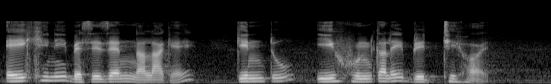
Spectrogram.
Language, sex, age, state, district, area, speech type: Assamese, male, 18-30, Assam, Sonitpur, rural, read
